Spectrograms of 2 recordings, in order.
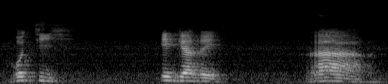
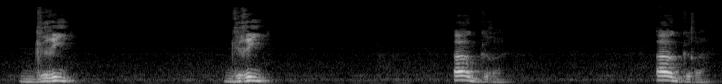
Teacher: Đây là một phụ âm hữu thanh được phát trong cổ họng, như thể ta muốn phát âm K, âm K hay âm G. Âm R được phát ra bằng cách đẩy hơi từ hai bên, lưỡi thẳng, tựa lên răng dưới. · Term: âm R của tiếng Pháp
